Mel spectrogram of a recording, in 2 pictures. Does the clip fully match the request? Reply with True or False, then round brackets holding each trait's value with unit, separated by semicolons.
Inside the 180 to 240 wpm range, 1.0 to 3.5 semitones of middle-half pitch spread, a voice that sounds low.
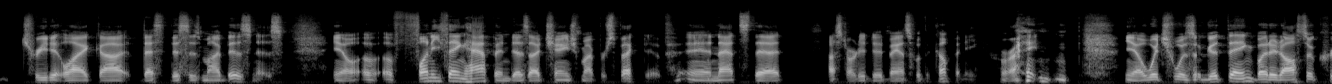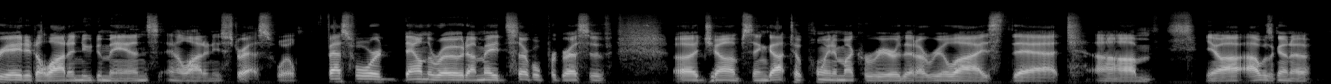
False (195 wpm; 3.9 semitones; 100 Hz)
